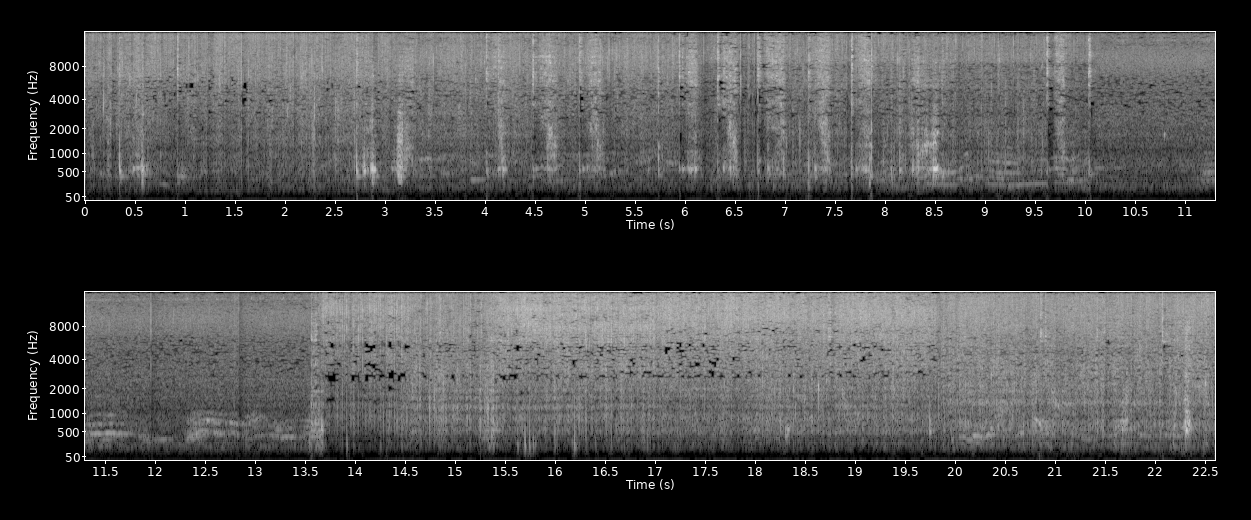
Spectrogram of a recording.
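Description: Sliced onions sizzling in hot oil in a kadai, with a metal spatula scraping and clicking against the pan as they are stirred. A little past halfway the sizzle jumps suddenly louder and stays loud as wet potato cubes go into the hot oil.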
